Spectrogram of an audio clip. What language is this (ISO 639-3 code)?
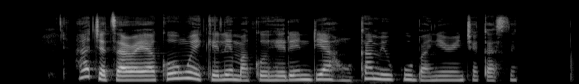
ibo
